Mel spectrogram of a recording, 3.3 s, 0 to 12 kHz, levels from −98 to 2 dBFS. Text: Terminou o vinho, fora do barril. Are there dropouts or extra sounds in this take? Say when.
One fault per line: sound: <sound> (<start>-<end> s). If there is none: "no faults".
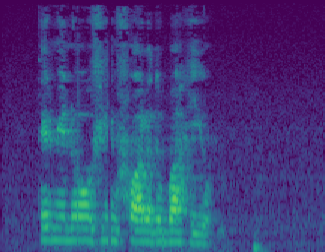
sound: dropout (1.1-1.1 s)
